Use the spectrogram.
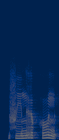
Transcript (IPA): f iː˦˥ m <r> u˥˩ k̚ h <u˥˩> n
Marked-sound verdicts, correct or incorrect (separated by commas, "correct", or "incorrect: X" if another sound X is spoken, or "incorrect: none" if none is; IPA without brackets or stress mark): correct, correct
